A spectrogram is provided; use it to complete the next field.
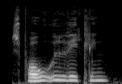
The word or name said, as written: sprogudvikling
